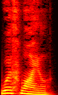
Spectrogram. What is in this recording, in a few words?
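"worthwhile", British English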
